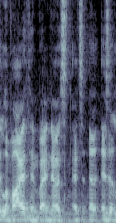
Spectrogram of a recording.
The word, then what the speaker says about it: Leviatán: It's the Leviathan. Accent on the A.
